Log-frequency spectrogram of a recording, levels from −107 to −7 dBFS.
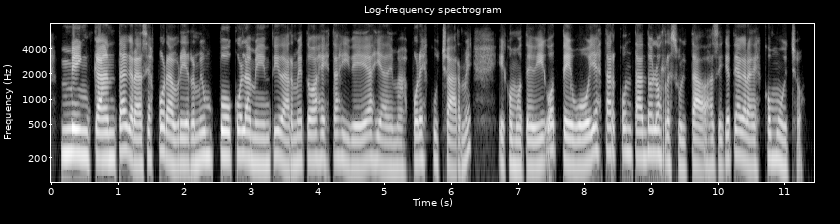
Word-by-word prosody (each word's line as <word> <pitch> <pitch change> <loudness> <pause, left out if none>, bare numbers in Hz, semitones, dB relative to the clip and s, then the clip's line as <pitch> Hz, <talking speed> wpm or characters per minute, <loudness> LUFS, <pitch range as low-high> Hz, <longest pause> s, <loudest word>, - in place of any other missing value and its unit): me 220 0 +8
encanta. 200 +1 +3
Gracias 190 -3 0
por 230 -3 +1
abrirme 175 +1 +1
un 205 -1 -2
poco 210 0 +4
la 200 -2 +2
mente 170 +2 -3
y - - +1
darme 175 0 -2
todas 190 +1 -1
estas 195 +1 -5
ideas 170 +1 -1
y 180 - -2
además 155 -2 -7
por 180 - +1
escucharme. 175 - -5 0.4
Y - - -3
como 160 -1 -3
te 160 - 0
digo, 170 +10 0
te 175 -3 +4
voy 165 +5 +4
a 235 - +1
estar 230 -1 -3
contando 220 -1 -2
los 220 -1 0
resultados, 165 -2 -2
así 165 0 -7
que 185 0 -3
te 215 - -4
agradezco 180 -1 -2
mucho. 175 -6 -5
180 Hz, 180 wpm, -23 LUFS, 165-205 Hz, 0.4 s, me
